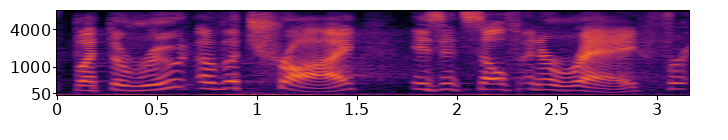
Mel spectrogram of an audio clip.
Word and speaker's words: trie: a try so a try sort of a weird name and pronunciation short for retrieval pronounced try typically a try is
